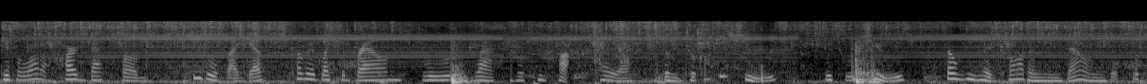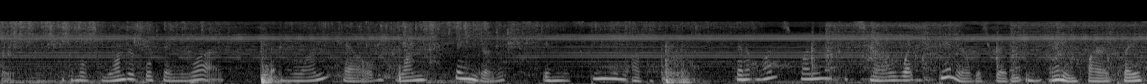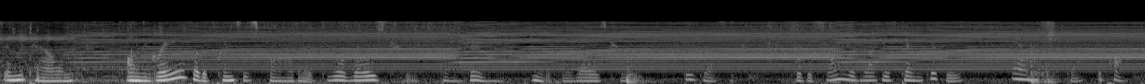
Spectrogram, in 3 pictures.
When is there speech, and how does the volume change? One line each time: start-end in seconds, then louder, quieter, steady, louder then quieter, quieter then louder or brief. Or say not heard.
0.0-34.2 louder then quieter.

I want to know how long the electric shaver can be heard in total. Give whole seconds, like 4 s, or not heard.
34 s.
